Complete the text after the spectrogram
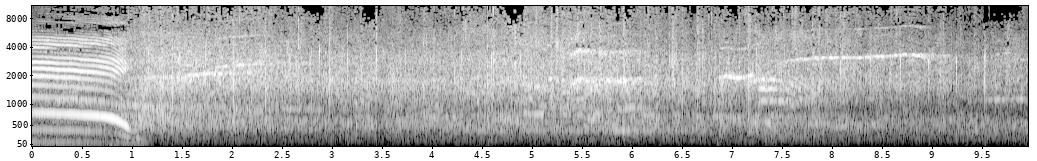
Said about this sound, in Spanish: ¡Un aplauso! ¡Muy bien!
